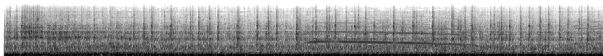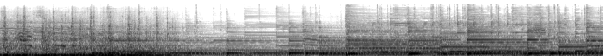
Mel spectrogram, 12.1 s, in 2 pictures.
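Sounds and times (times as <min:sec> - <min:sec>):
car engine low rumble: 0:00.0 - 0:09.1.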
